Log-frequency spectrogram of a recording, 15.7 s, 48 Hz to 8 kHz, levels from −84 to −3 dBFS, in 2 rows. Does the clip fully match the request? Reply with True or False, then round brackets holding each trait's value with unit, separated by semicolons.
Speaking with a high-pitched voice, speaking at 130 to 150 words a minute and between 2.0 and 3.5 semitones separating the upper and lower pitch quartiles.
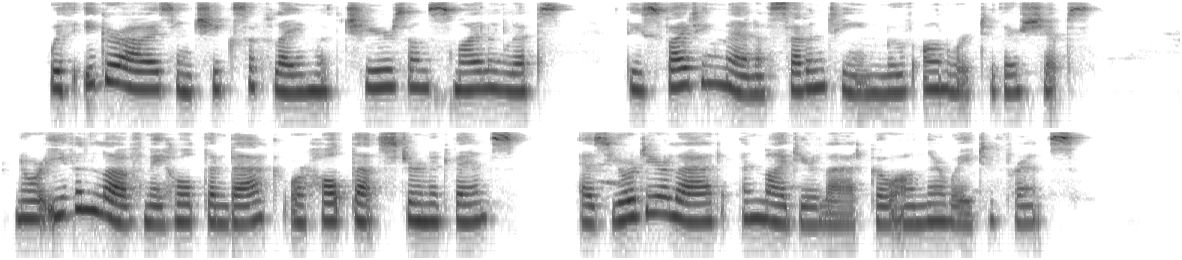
False (220 Hz; 180 wpm; 2.8 semitones)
